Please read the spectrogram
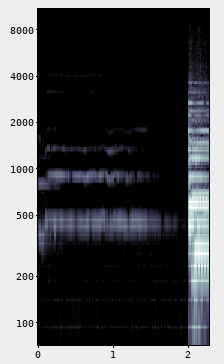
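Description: A woman's unaccompanied singing voice, faint, holding one long final note that stops about a second and a half in.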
